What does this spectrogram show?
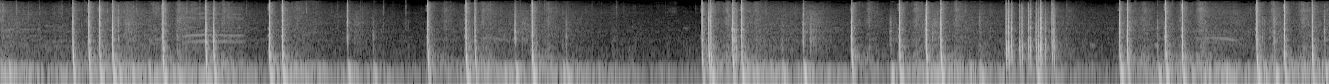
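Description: Fireworks display: aerial shells bursting in rapid volleys of sharp bangs over a deep rumble. The bursts thin out in the middle, then another dense barrage starts about seven seconds in.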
